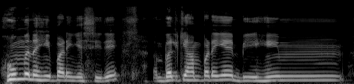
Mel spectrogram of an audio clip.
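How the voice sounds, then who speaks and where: A man teaching Quran recitation rules. He asks questions, answers them himself, recites example words slowly and drawn out, and often praises with mashallah. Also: sits high, fairly even intonation, mellow, clear, resonant tone. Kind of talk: Quran tajweed lesson.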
